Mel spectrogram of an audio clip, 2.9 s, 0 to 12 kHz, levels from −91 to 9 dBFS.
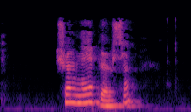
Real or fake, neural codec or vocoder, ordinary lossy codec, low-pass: fake; codec, 16 kHz, 4 kbps, FreqCodec, smaller model; MP3, 32 kbps; 7.2 kHz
